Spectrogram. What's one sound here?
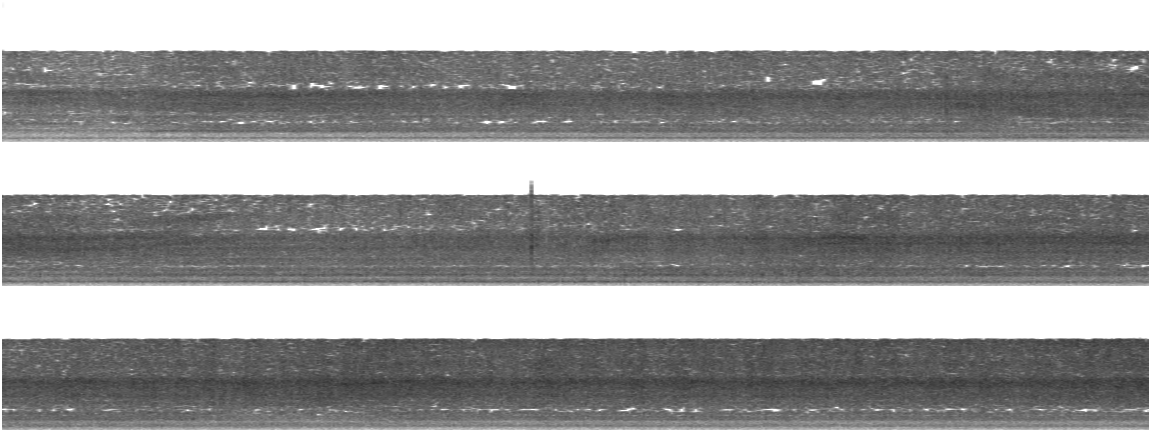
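Water pours steadily from a kettle into a glass with a hissing splash.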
